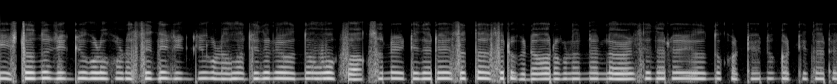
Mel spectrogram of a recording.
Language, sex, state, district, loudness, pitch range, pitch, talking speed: Kannada, female, Karnataka, Dakshina Kannada, -16 LUFS, 260-275 Hz, 270 Hz, 120 wpm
